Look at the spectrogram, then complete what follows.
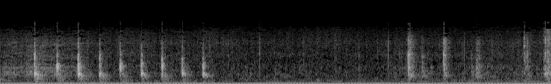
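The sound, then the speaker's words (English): Knocking on the wooden door of a room above a small garage, at the top of an outside stairway: a quick, steady run of about nine sharp raps, a pause of two seconds, then a shorter, more uneven burst of knocks over a constant low hiss. “Then he knocked on the door.”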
